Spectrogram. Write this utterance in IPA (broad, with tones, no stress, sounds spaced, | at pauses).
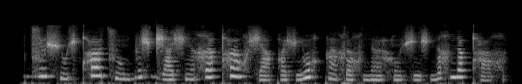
d͡z ʏ˥ ʃ ũ˩ ʃ qʰ u˥ t͡s ũ˩ b ɪ˥ ʃ d͡ʒ a˩ ʃ ĩ˩ χ i˥ qʰ ũ˥ χ ʃ a˩ q ʏ˩ ʃ j ũ˥ χ q ĩ˩ χ ɾ ø˩ χ n œ̃˩ h ũ˩ ʃ i˩ ʃ n ɪ˥ χ n ʏ˥ qʰ œ˩ χ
